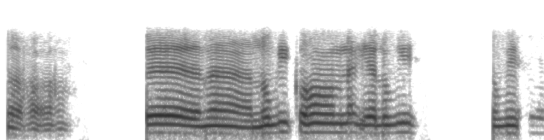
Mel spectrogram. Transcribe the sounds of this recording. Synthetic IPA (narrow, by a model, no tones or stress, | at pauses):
ɔɦɔ̃ | bɛnaluŋɡikɔɦɔ̃mɛnak̚ijaluŋɡi | luŋɡis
